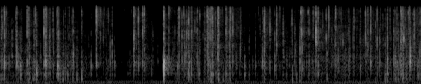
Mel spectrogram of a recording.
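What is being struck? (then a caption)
Thin plastic film wrapper around biscuits. A small Gran Cereale pack, a thin plastic film wrapper full of biscuits, is held and squeezed with the fingertips, crinkling the film. Dense, bright, crackly rustling runs throughout, pausing briefly just past one second before a sharp louder crackle, then continuing in quick irregular bursts with almost no low end.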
